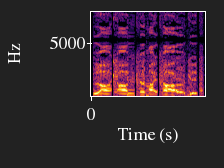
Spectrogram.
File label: lock On To My Target, Synth Voice; Kenney's Sound Pack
